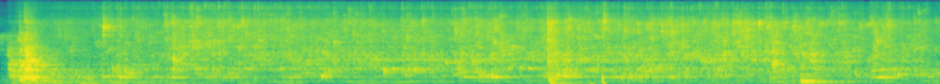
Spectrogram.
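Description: A toilet flushes, a loud rush of water starting at once and then running steadily for several seconds in a continuous gushing wash.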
